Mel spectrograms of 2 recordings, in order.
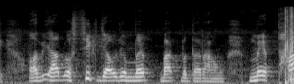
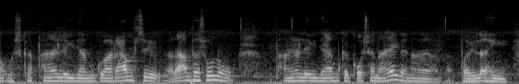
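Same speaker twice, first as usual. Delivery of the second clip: calm reassurance; 6 semitones lower, 9 dB quieter than usual. Real, not acted. Teacher calming exam-worried students.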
